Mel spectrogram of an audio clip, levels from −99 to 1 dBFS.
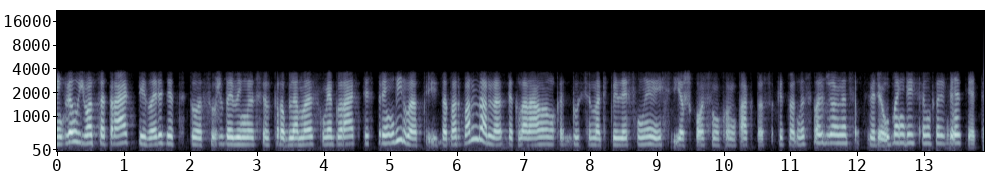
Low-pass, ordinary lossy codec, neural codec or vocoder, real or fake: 3.6 kHz; Opus, 64 kbps; codec, 16 kHz, 1 kbps, FunCodec, trained on LibriTTS, 50 frames a second; fake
